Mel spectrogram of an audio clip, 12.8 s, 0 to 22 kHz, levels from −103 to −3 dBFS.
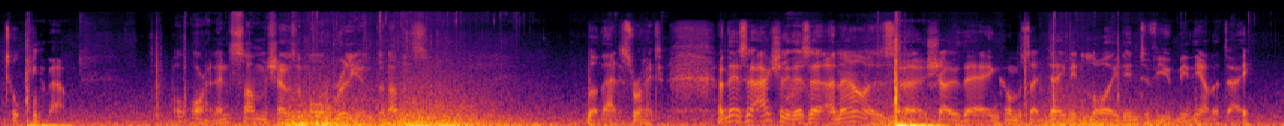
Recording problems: wind noise on the microphone; heavy; 2 dB below the speech

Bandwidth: 14.5 kHz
